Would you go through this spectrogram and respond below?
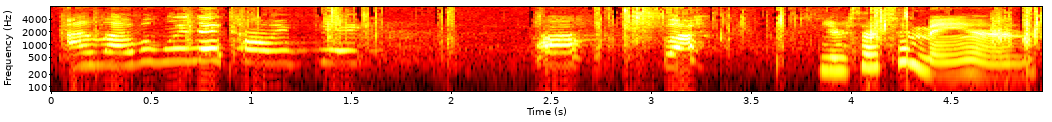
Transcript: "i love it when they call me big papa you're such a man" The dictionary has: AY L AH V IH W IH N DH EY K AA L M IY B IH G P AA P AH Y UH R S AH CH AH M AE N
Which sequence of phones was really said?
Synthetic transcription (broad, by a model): AY L AH V IH W IH N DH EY K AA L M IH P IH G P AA AH Y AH R S AH CH AH M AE N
